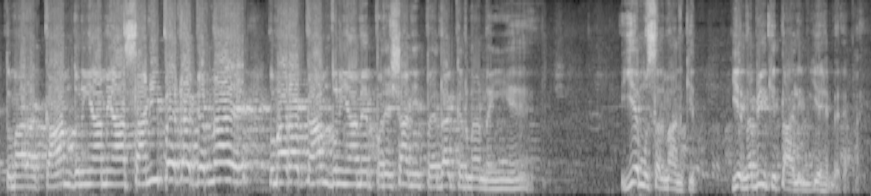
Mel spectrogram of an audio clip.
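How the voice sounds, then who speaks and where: A male preacher from northern India delivers a fiery sermon in a high voice, swinging between shouts and slow chanted verses. His voice rings through an echoey space, with a crowd audible around him. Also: animated. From Uttar Pradesh, India. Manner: impassioned, rising to shouts, chanting Arabic verses slowly. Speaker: Islamic preacher.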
